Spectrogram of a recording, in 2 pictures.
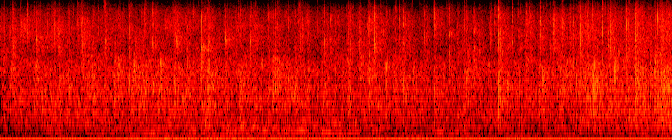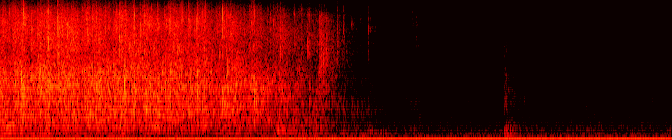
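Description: Audience applauding with dense, steady clapping that fades out about twelve to thirteen seconds in.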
